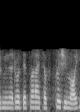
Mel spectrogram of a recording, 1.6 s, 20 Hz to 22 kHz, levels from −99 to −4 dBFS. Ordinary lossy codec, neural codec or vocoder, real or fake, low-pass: MP3, 24 kbps; codec, 16 kHz in and 24 kHz out, 0.6 kbps, FocalCodec, streaming, 4096 codes; fake; 3.6 kHz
